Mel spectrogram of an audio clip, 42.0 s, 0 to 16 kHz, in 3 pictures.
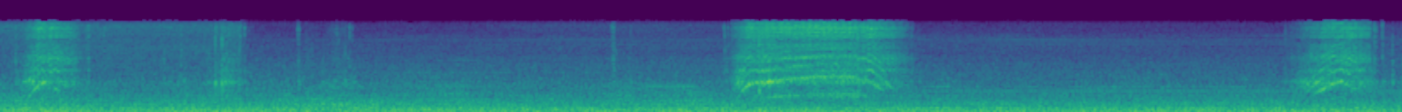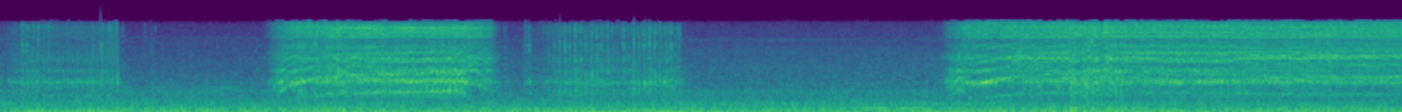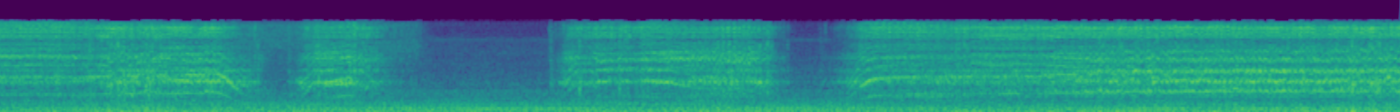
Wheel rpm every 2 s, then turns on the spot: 10, 10, 0, 30, 70, 0, 20, 10, 80, 70, 10, 20, 150, 160, 160, 90, 20, 110, 110, 160, 160.
0-4 12-14 18-22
